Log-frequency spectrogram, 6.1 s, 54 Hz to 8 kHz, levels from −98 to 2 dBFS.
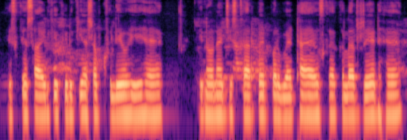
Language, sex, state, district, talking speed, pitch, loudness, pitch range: Hindi, male, Jharkhand, Deoghar, 175 wpm, 130 Hz, -16 LUFS, 130-135 Hz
